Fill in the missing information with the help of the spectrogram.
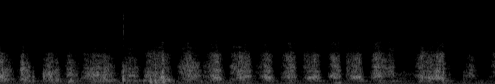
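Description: Fingertips rub and scratch the small, solid white soft silicone ear cover on a 3Dio binaural microphone. A quiet, muffled series of rhythmic scratchy strokes swells and fades in the low-mid range, with little bright content.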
